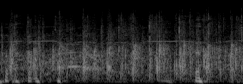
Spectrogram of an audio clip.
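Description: An audience claps steadily, a dense wash of many hands with a sharp, crackly texture that keeps up at an even level throughout, some voices faintly mixed in beneath.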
